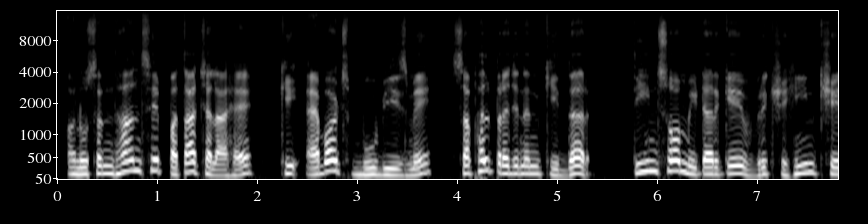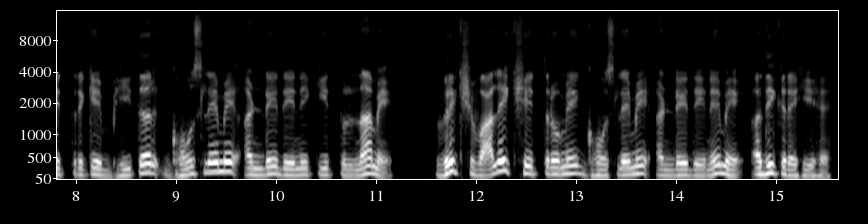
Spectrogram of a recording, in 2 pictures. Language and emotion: Hindi, neutral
